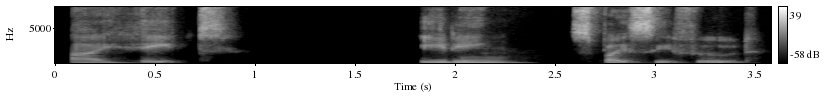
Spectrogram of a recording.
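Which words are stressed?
none. No word is stressed more than the others. "the first way without enunciation"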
